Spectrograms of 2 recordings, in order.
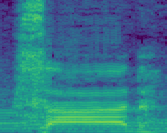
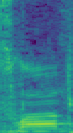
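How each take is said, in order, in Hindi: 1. अक्षर का नाम हल्का और पतला पढ़ा जाता है। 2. अक्षर का नाम भारी और मोटा पढ़ा जाता है। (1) "बारीक पढ़ना" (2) "मोटा पढ़ेंगे"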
